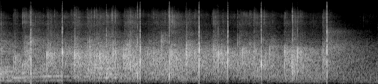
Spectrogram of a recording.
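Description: Hearty audience clapping at an oath-taking ceremony of a cable operators' association in Udaipur, with distinct individual claps standing out over a steady wash before it fades.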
